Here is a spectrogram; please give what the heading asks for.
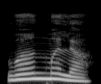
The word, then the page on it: ವಾಙ್ಮಲ: vāŋmala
